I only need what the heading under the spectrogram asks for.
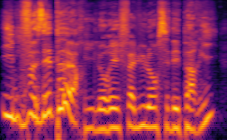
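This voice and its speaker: A young man telling a comic story from his own life in a casual monologue, swinging between loud bursts and quiet asides. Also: high voice, expressive, fast talker.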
